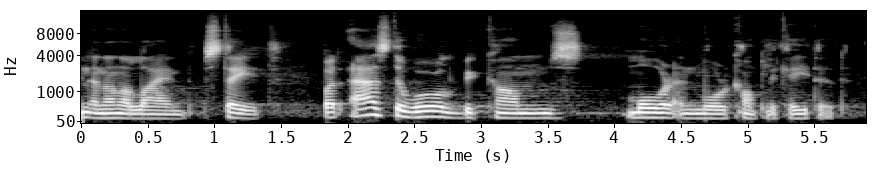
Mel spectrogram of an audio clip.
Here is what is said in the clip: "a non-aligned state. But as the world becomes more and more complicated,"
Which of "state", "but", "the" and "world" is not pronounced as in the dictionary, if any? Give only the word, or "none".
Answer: none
